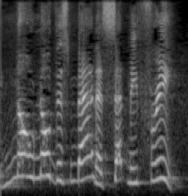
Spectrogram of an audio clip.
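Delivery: high-pitched, urgent acted outcry, stretched at the end; desperate proclaiming. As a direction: cry it out to a whole crowd. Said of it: "ran around and say".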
